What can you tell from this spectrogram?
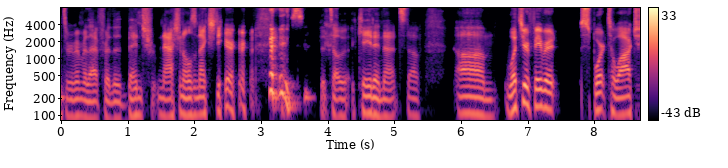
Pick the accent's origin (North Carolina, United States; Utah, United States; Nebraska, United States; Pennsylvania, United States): Nebraska, United States; I'm from Nebraska. We got 5 rings, so it's like we've had our fill.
